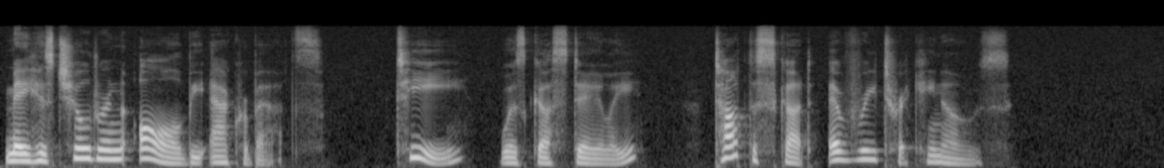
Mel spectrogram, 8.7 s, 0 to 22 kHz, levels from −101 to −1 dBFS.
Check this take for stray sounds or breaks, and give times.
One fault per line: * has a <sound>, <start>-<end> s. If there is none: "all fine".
all fine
